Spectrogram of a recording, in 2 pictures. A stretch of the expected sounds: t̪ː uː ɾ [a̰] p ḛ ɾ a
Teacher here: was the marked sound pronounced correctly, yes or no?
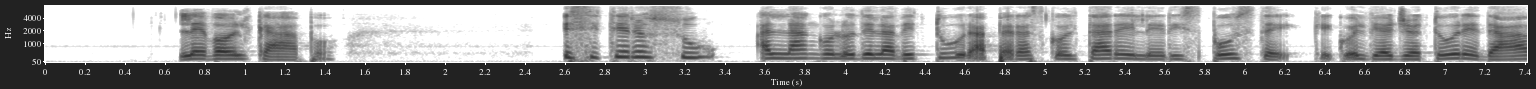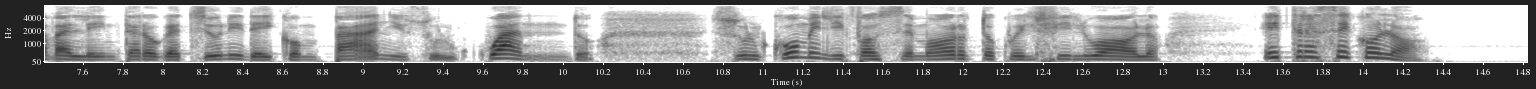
yes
